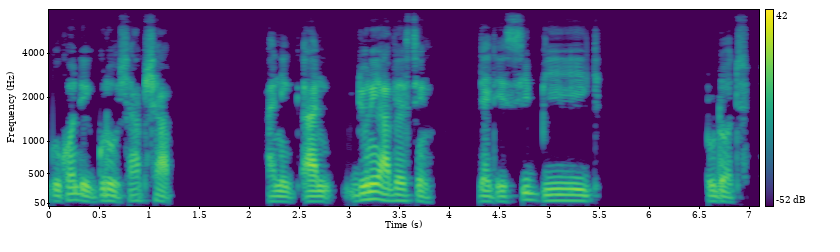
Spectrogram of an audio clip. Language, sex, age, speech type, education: Nigerian Pidgin, male, 30-45, spontaneous, primary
